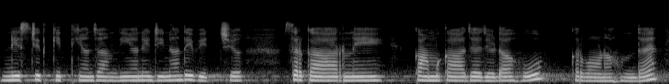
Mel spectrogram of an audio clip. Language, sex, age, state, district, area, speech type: Punjabi, female, 30-45, Punjab, Patiala, rural, spontaneous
